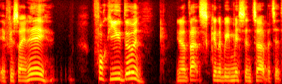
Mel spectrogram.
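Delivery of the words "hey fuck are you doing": put-on thick Glasgow Scottish accent, pitched up. Imitating what a footballer might have said to doping officials: imitating Snodgrass's strong Scots accent. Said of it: "his strong Scots accent".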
